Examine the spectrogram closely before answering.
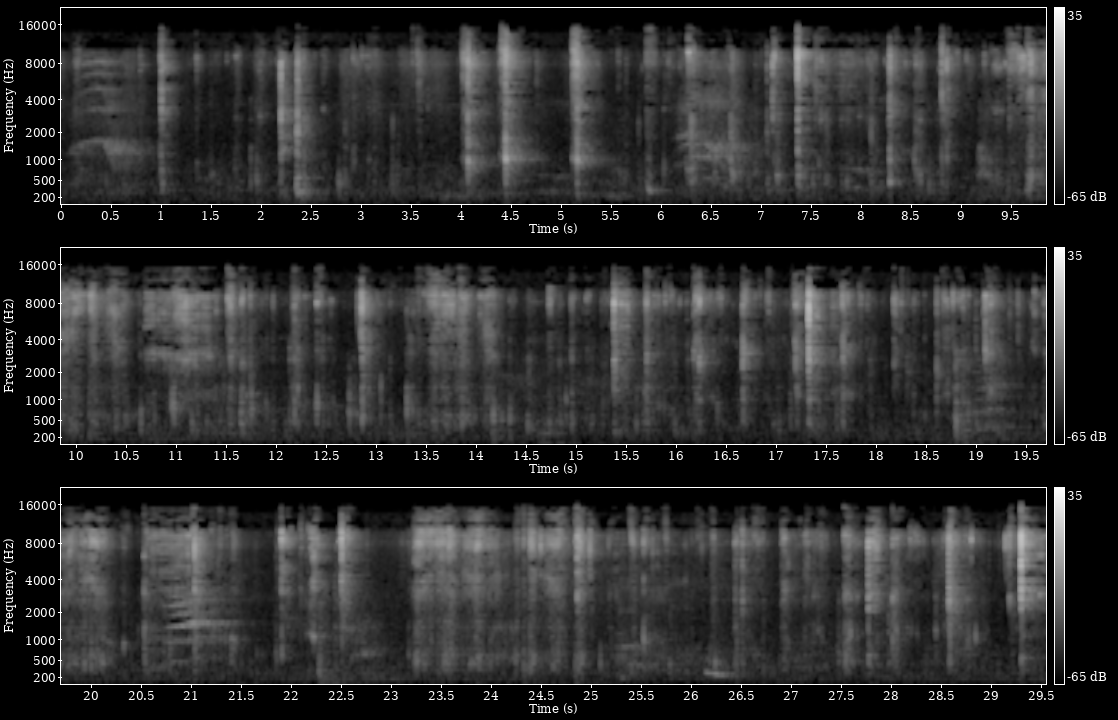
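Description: Close-up eating sounds: a person chewing mouthfuls of Maggi noodles and macaroni, with many short, sharp clicks from a metal spoon and the mouth at irregular moments.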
